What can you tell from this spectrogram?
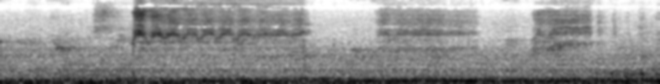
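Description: Night insects buzzing in bursts of one to two seconds that start and stop sharply, over a steady low hum.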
